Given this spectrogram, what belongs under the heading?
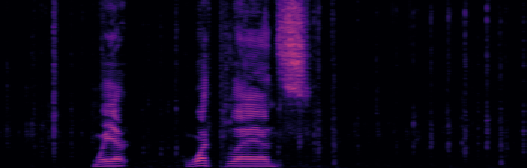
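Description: Keys clatter on a computer keyboard in short bursts of taps, with a person speaking between and over the typing at close range.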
